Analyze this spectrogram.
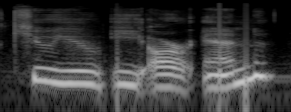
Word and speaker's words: Quern: I think that's how I'm pronouncing it. It's Quern.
